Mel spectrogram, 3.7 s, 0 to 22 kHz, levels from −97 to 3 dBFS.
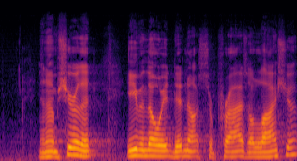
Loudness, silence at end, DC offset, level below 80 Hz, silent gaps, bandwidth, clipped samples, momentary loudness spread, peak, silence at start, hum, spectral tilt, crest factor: -23 LUFS; 0 s; under 0.1%; -54 dBFS; none; 10.5 kHz; under 0.1%; 9 LU; -8 dBFS; 0.5 s; none; -7.5 dB/octave; 16 dB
